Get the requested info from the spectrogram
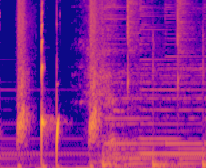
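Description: Cartoon bubble-pop sound effects, a quick run of four plops in the first second, over soft background music.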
